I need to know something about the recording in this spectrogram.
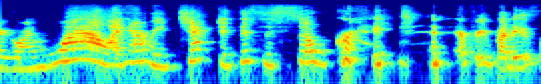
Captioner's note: laughs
